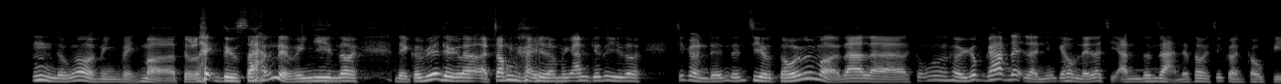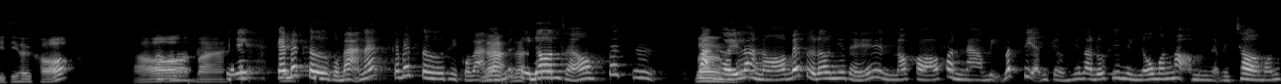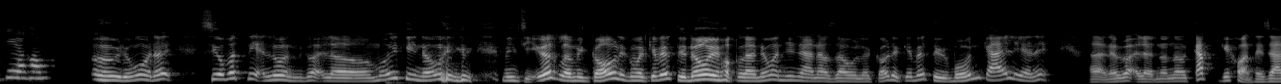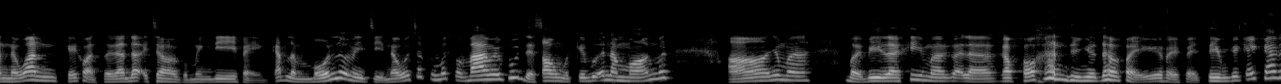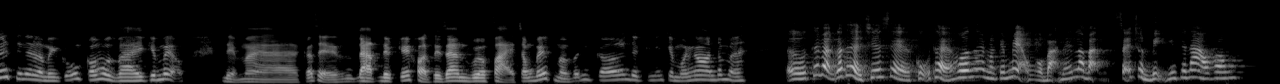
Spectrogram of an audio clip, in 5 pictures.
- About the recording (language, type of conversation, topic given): Vietnamese, podcast, Bạn có những mẹo nào để tiết kiệm thời gian khi nấu nướng trong bếp không?
- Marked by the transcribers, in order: laughing while speaking: "lạnh"; laughing while speaking: "sáng"; tapping; other background noise; laughing while speaking: "ngày"; laughing while speaking: "mình"; laughing while speaking: "khăn"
